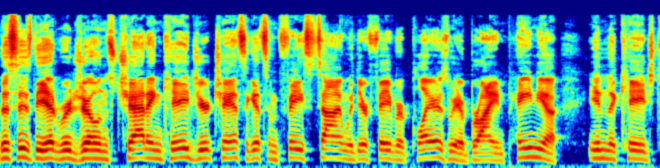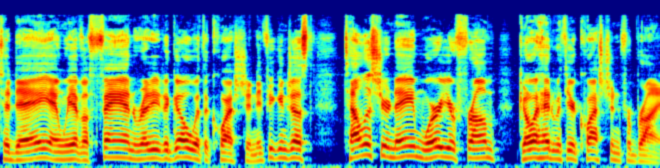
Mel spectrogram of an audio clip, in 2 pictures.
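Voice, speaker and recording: A man with a plain, everyday voice speaks at a fairly quick pace, his pitch fairly high. The recording is very clean, with a silent background. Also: ordinary pitch variation. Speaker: podcast host. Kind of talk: casual interview.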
